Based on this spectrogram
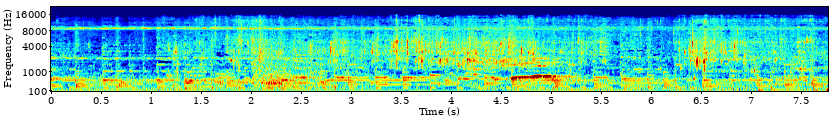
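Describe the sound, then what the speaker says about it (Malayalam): Water runs and splashes steadily as it is poured into the silencer of a Honda Activa scooter, a close, continuous trickling and gurgling stream with no talking. "നമ്മൾ വെള്ളം ഒഴിച്ചിട്ട് വെള്ളം ഇപ്പുറത്ത് എത്തുന്നില്ല"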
